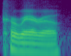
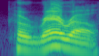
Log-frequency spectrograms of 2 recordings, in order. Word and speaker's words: Cararo: to mess your last name up so is pronounce it for me uh Carrero Carrero thank you very much Dalton I appreciate that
